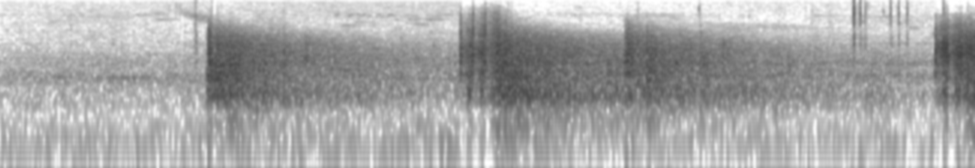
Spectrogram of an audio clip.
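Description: Heavy blasts from tank shelling echoing between buildings: two loud booms about a second and a half apart, each followed by a long rolling echo, with a smaller crack just after the second.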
